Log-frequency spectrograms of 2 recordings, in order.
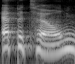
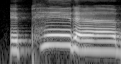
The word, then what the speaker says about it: epitome: I hear a lot of people say epiome because of the t- spelling. Usually when you have o a consonant in an e, the last vowel is going to be pronounced with a long o is in go like hope or bone. But in this case, no, it's epito. The o is actually awah.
